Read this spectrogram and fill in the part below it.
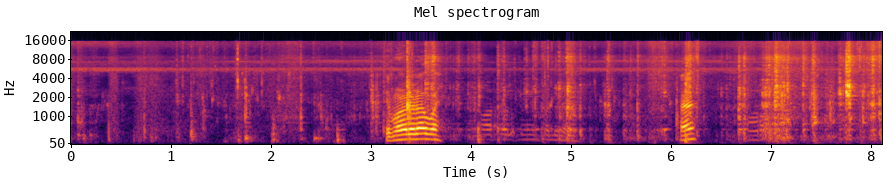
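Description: Water splashes softly in a small tub.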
